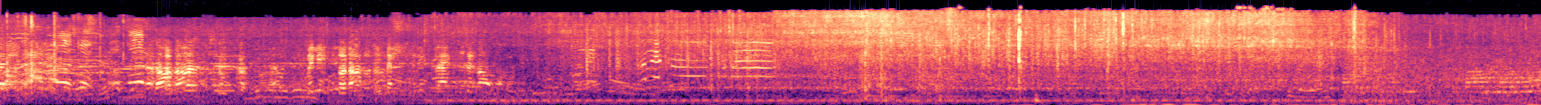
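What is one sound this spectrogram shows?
Bicycle tyres roll and crunch over a dirt track.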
